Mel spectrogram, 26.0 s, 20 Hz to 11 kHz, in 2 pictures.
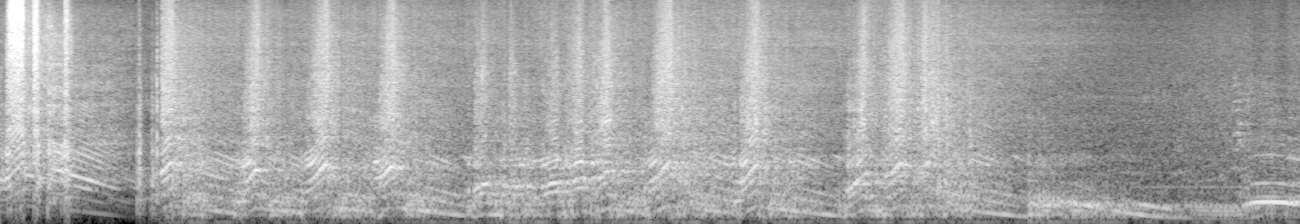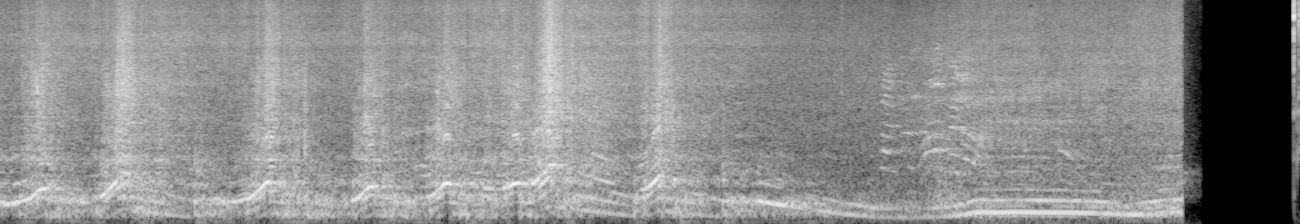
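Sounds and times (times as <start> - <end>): exhaust pops and bangs: 0.0 - 10.9, 13.5 - 21.0
car engine revving: 0.0 - 24.9.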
